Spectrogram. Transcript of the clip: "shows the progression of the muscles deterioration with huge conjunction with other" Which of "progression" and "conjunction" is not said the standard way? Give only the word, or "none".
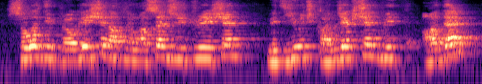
conjunction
